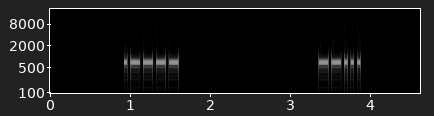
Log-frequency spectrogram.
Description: Morse code, heard as a keyed tone, about 30 wpm, spaced as for 5 wpm, 700 Hz. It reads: 17
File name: Lesson 36d - BT - Two Characters 30wpm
